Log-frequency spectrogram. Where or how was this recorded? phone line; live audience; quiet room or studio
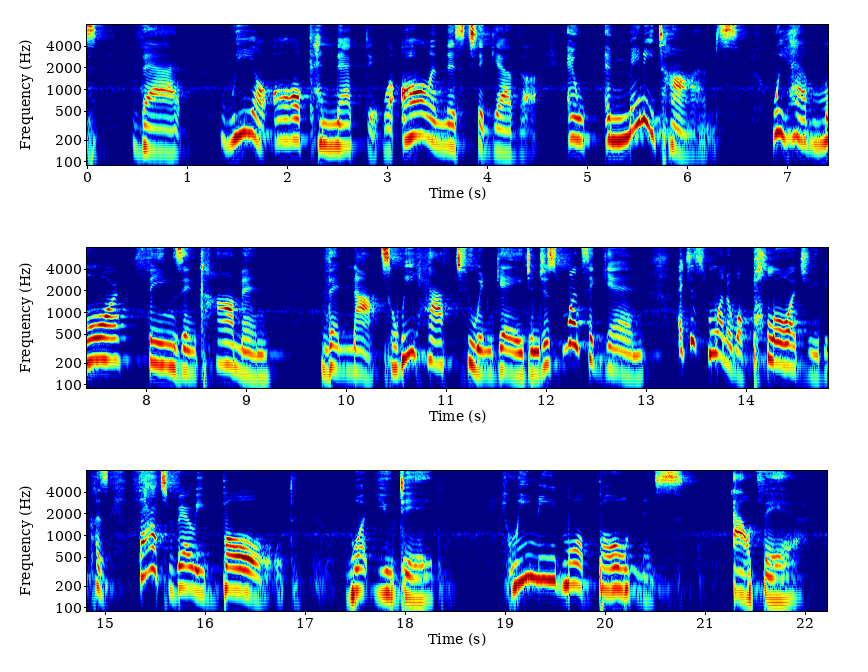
live audience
